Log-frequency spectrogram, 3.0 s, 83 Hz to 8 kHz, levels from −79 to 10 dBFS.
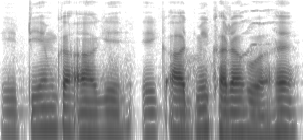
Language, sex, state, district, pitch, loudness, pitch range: Hindi, male, Arunachal Pradesh, Lower Dibang Valley, 105 Hz, -19 LUFS, 100-115 Hz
